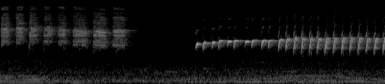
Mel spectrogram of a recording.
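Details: Caged cucak ranting singing: a raspy buzzing phrase, a short pause, then a rapid trill of repeated notes rising slightly in pitch.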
